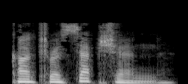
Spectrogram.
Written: contraception

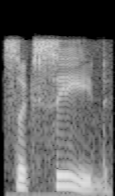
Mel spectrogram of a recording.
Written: succeed

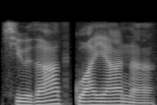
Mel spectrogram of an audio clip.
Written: Ciudad Guayana

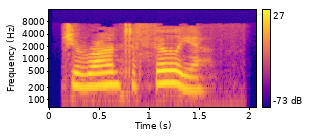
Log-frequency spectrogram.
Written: gerontophilia

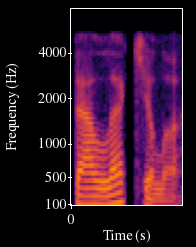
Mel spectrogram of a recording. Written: vallecula

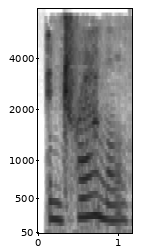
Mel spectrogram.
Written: entrammel

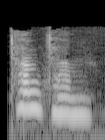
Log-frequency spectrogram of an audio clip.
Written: tumtum

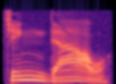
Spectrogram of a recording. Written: Qingdao

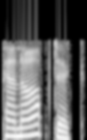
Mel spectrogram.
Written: panoptic

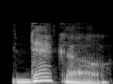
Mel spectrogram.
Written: dekko

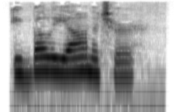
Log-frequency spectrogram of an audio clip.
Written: ebulliometry

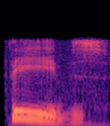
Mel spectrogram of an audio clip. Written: thieves

